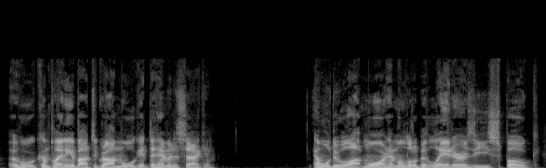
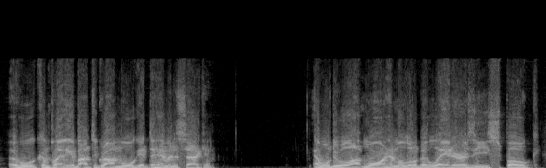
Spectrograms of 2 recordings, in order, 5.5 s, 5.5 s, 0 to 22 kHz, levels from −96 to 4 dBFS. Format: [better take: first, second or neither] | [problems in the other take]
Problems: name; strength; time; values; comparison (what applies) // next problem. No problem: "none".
first | distortion; heavy; 6 dB below the speech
